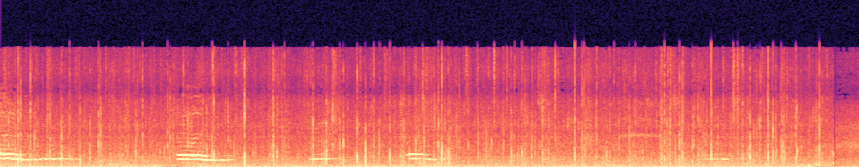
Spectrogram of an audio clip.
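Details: Calico stray cat out on a rainy spring day, giving a few short falling meows near the start, then fainter scattered mews, over steady patter and crackle of rain on surfaces.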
